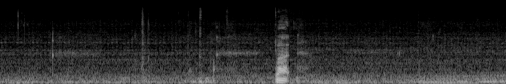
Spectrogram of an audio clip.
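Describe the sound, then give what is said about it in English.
Police cars rumble past on a road beside thick bush, a steady low engine drone with a brief louder thump partway through, while a person speaks briefly over the traffic. “Cop cars.”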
